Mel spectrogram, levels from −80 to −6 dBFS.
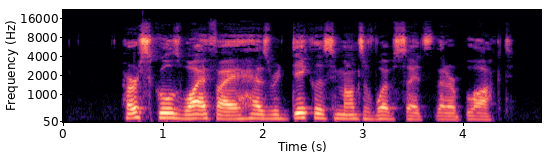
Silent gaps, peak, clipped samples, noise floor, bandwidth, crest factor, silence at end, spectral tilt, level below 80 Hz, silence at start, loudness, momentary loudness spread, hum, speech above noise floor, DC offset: none; 0 dBFS; under 0.1%; -57 dBFS; 14.5 kHz; 18 dB; 0.3 s; -3.5 dB/octave; -54 dBFS; 0.6 s; -16 LUFS; 10 LU; none; 41 dB; under 0.1%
